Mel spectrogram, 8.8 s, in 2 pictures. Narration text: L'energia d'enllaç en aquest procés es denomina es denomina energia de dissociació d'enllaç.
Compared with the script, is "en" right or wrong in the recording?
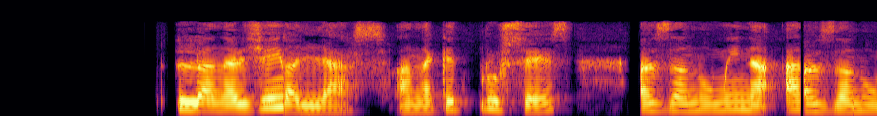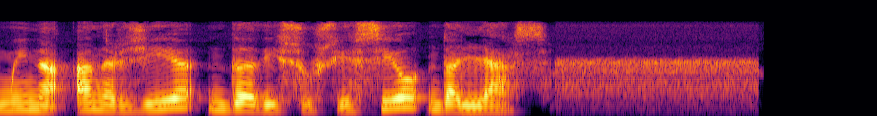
right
